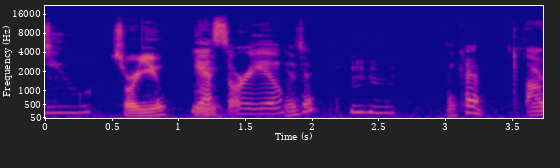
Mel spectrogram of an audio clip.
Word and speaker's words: Soryu: how you pronounce it? Soryu. Soryu? Yeah, Soryu.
